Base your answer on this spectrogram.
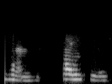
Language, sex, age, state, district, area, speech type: Bengali, female, 18-30, West Bengal, Darjeeling, rural, conversation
